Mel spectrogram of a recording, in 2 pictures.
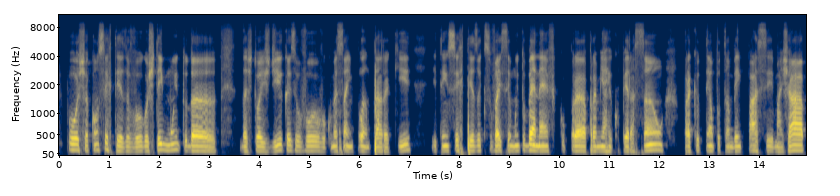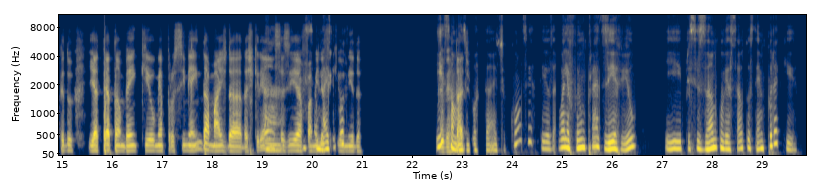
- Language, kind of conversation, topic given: Portuguese, advice, Como posso lidar com a frustração por sentir que minha recuperação está avançando lentamente?
- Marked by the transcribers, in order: tapping; other background noise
